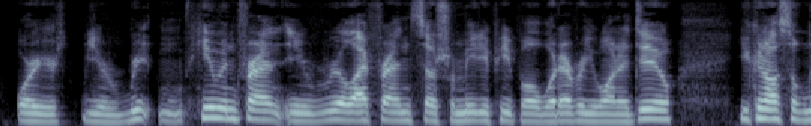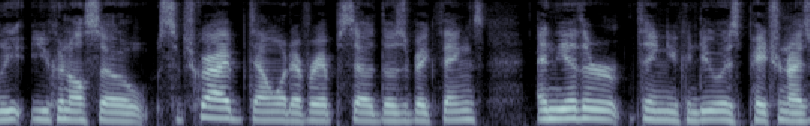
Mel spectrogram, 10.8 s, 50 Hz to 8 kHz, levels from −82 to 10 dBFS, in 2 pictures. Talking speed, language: 235 wpm, English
